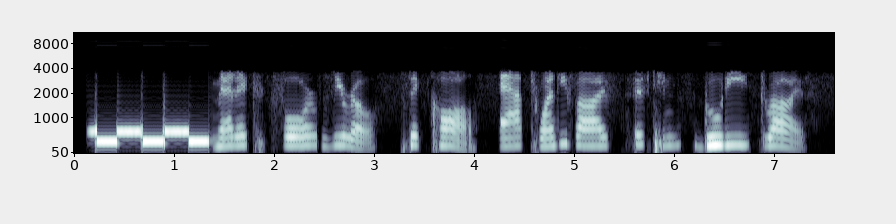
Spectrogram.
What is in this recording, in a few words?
EMS ALERT, p25; wake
